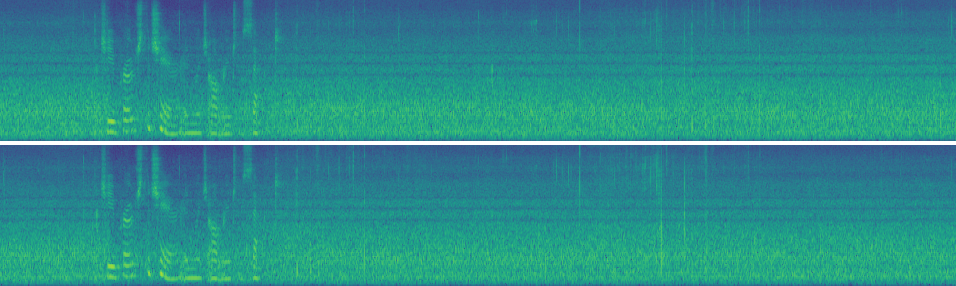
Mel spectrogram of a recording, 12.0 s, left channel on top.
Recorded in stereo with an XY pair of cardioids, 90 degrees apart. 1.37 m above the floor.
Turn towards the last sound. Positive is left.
turn(degrees=0)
